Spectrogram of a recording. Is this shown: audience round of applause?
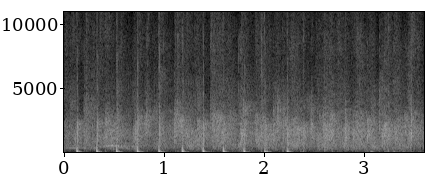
yes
